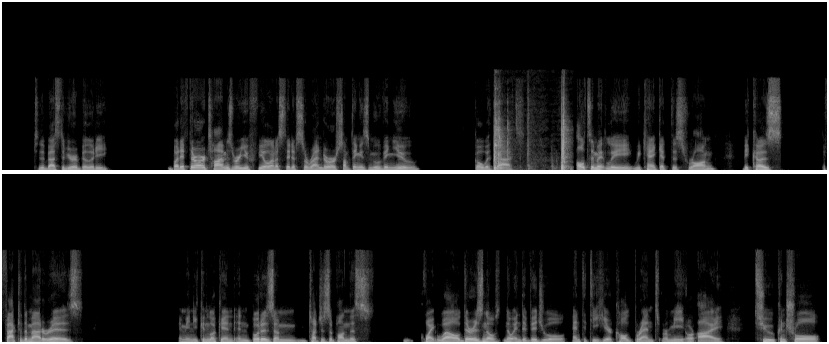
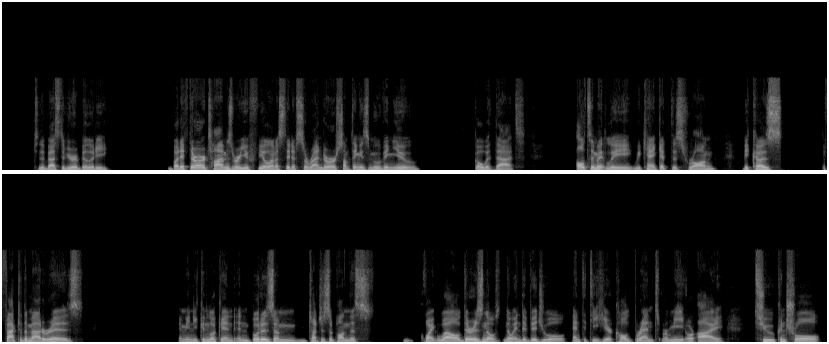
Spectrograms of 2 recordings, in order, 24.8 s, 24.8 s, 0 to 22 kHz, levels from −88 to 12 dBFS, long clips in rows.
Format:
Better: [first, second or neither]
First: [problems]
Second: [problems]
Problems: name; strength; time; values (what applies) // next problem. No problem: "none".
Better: second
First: footsteps; loud; from 7.5 to 8.5 s; peak 4 dB above the speech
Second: none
